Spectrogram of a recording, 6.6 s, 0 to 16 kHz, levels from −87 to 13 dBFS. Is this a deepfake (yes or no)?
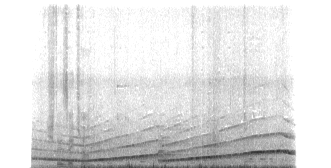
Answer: no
